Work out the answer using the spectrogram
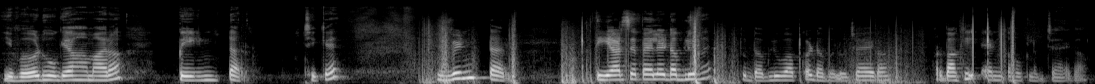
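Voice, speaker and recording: A woman's voice: mid-range voice, warm tone. A woman teaching a step-by-step stenography lesson, explaining each shorthand rule patiently and checking often that her students follow, with English terms mixed into her talk. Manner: explains patiently, checks with frequent "clear?" and "okay".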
